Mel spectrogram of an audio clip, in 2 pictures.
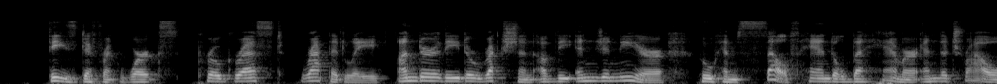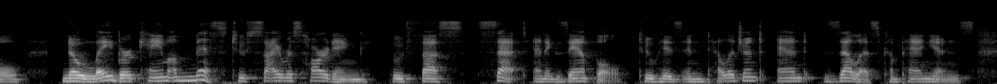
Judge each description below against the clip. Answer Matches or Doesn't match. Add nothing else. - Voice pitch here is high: Doesn't match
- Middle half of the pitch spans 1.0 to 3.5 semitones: Doesn't match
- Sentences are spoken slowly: Matches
